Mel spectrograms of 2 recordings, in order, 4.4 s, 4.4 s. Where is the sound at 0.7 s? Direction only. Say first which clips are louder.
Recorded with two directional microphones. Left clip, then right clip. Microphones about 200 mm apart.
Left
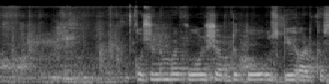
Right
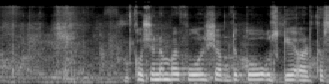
Right 6 dB; 50° right (ahead or behind).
